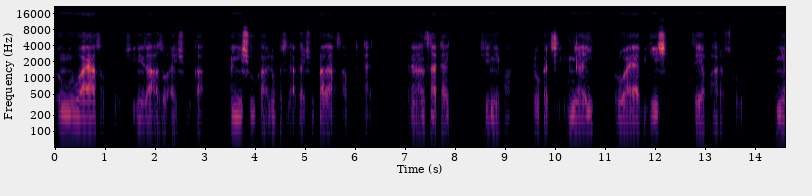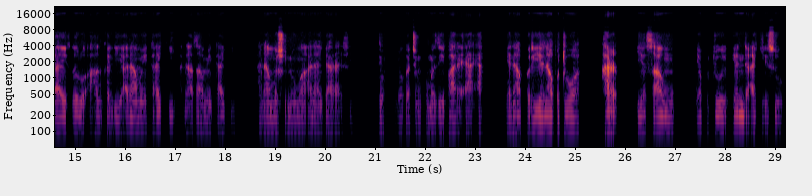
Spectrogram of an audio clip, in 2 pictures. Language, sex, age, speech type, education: Hausa, female, 60+, spontaneous, secondary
